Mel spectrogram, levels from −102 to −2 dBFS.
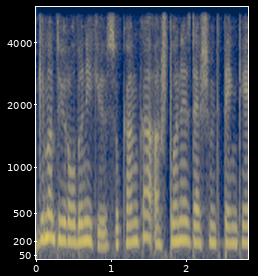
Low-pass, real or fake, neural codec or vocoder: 5.4 kHz; fake; codec, 16 kHz, 1.1 kbps, Voila-Tokenizer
